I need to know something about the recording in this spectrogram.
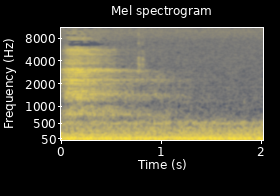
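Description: A man sighs: one long breathy exhale that fades out over about a second, over a steady low hum inside a car's cabin.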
